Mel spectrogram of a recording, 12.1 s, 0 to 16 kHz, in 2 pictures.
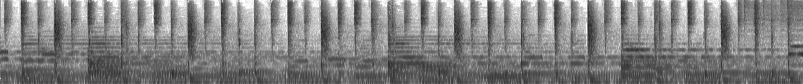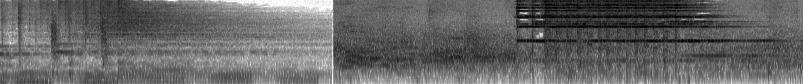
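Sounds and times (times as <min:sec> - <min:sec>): bell ringing high tone: 0:09.9 - 0:12.0.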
